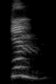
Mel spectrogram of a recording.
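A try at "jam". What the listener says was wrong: ليه جيم ؟ الاي بتقول طيب اسمعها تاني، الجي بتقول ج مع الاي يبقى جام. الجي ما بتقولش ج، بتقول ج، يبقى ج جام.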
